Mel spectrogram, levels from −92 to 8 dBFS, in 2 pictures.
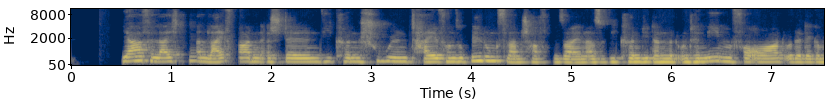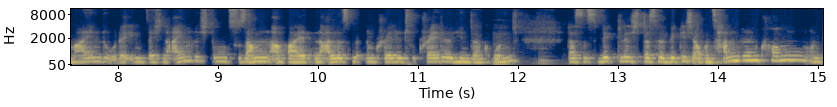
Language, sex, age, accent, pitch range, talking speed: German, female, 20-39, German, 155-185 Hz, 175 wpm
